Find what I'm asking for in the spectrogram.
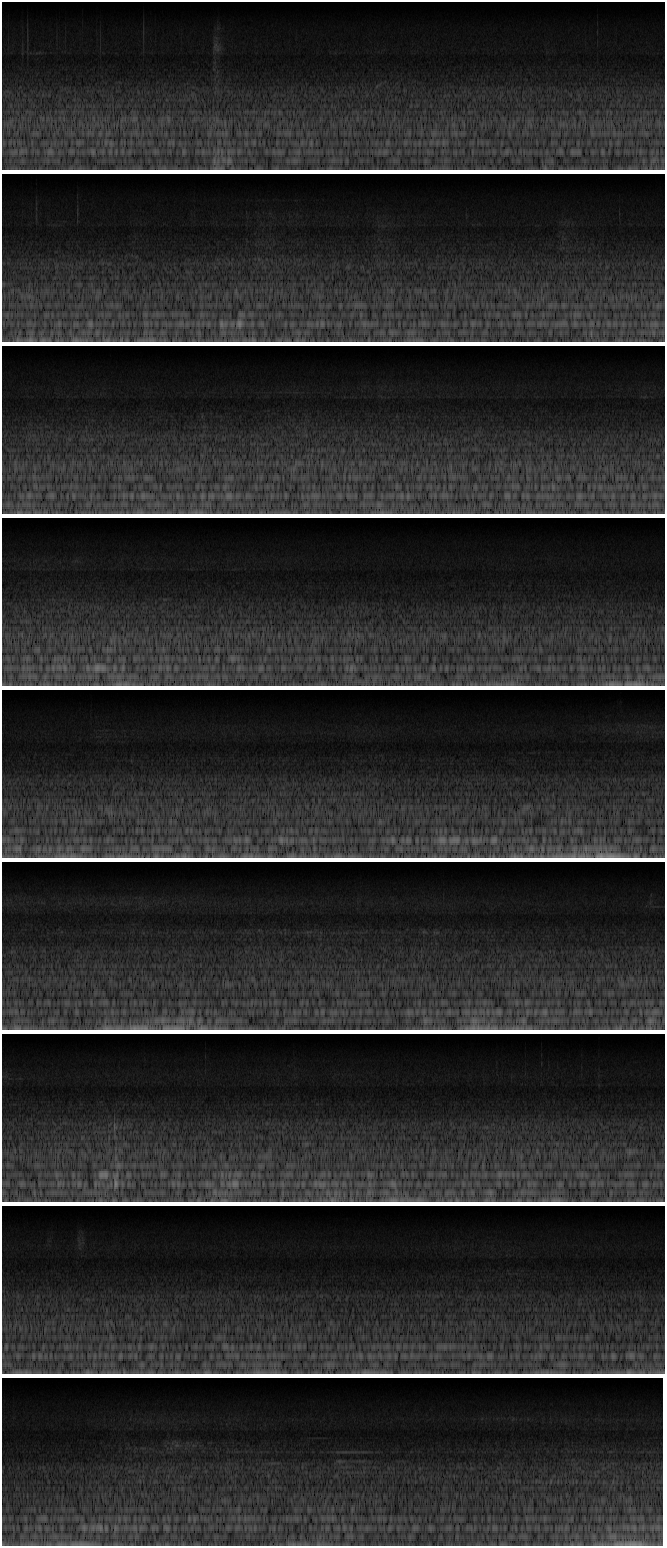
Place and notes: Maribor, Slovenia - one square meter: handrail support poles, second pair
a series of poles along the riverside that once supported handrails for a now-overgrown staircase down to the waters edge. the handrails are now gone, leaving the poles open to resonate with the surrounding noise. all recordings on this spot were made within a few square meters' radius.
